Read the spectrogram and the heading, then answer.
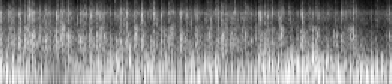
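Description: A crowd applauds San Cayetano and the patron saints, many hands clapping steadily for a few seconds in a dense, crackling wash that stays loud and even throughout, with no voices.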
